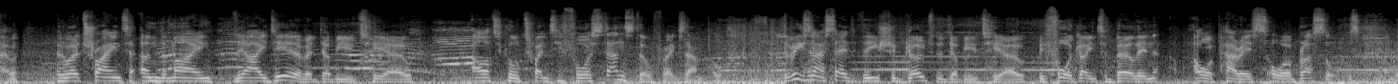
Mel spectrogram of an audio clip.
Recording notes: live from the New York Stock Exchange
